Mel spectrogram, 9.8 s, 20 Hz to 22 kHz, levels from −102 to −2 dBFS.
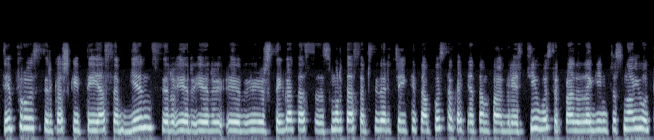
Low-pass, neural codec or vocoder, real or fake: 7.2 kHz; none; real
